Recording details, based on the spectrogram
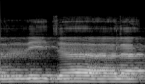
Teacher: റായിന് കസ്റാണ്, തർക്കീഖാണ്, നേർപ്പിച്ച് റായിന് രി എന്ന് ഉച്ചരിക്കുന്നു.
